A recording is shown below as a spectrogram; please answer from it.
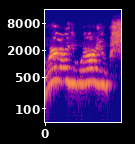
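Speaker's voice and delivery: put-on frantic, panicked calling out, very high pitch. Recounting searching for her daughter, she is retelling a panicked yell. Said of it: "I was panicking and yelling".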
